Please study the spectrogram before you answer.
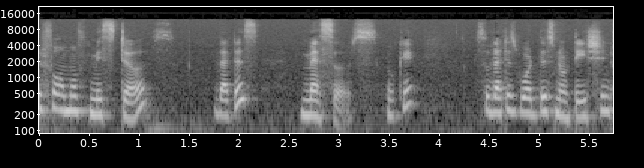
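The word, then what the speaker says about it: Messrs.: this uh particular thing m slash s is pronounced as messers message means it is sort of a plural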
